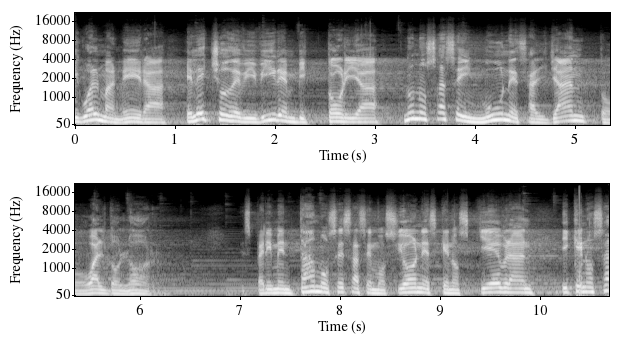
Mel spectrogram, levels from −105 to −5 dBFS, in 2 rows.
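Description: Near the very end, from 10.39 to 10.42 s, there is a brief Bluetooth stutter. The wireless link failed to deliver audio in time, so the receiver filled the gap by replaying the slice it already held. That repeat gives a short catch in the sound. When playback resumes, roughly 14 ms of material is simply missing, which points to a single lost packet. The sound picks up slightly further along.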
